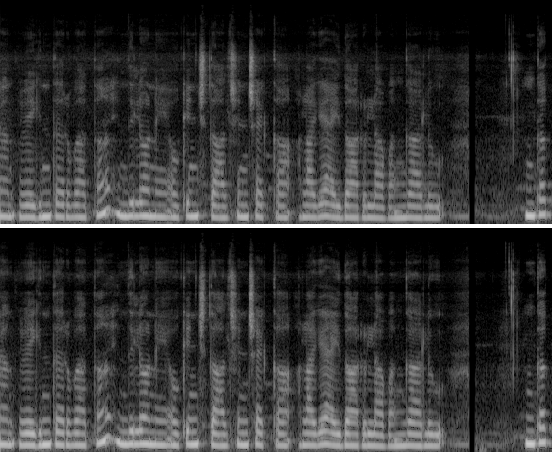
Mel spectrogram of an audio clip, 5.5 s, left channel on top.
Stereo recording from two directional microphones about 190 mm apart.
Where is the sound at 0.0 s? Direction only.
20° right (ahead or behind).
